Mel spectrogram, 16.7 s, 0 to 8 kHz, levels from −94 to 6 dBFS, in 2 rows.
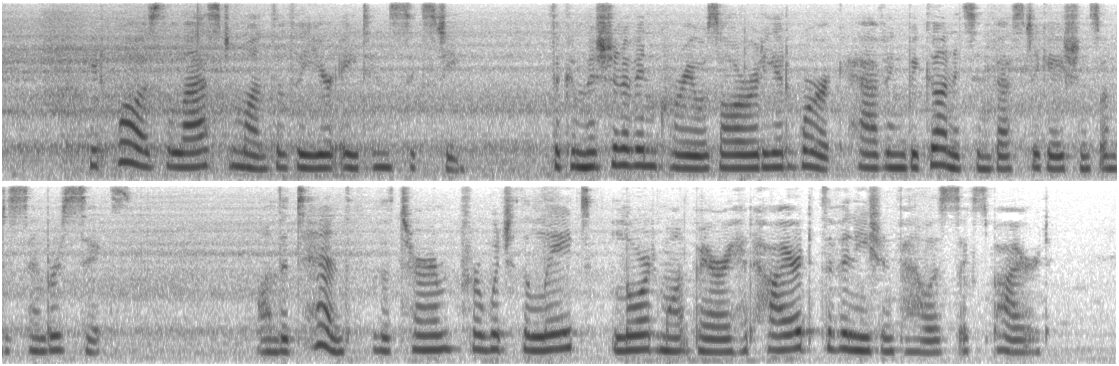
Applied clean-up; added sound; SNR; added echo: none; Hiss; 16 dB; none.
